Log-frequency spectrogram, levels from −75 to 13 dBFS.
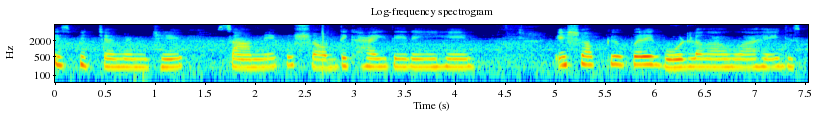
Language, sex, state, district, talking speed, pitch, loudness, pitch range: Hindi, female, Uttar Pradesh, Muzaffarnagar, 175 wpm, 210 Hz, -16 LUFS, 205-235 Hz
